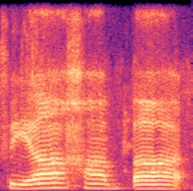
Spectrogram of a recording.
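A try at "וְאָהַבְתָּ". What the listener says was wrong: You added it. It's a vet, so ahav ta, yeah,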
